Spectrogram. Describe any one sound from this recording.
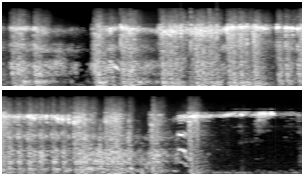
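Rapid gunshots fire at close range.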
